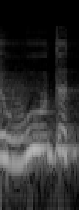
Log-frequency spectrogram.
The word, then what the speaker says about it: would: Donc, même si le verbe, on écrit would, on ne prononce pas le L qui est ici. I would take.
